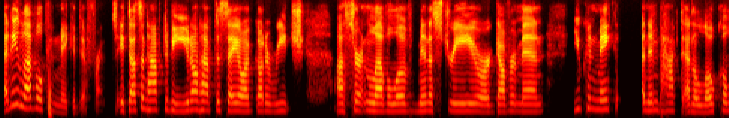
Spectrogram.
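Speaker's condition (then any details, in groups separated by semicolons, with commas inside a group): No condition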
